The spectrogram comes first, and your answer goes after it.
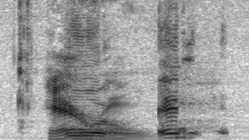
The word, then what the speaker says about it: AARO: Arrow. Or AARO, because it's pronounced. The acronym is AARO.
